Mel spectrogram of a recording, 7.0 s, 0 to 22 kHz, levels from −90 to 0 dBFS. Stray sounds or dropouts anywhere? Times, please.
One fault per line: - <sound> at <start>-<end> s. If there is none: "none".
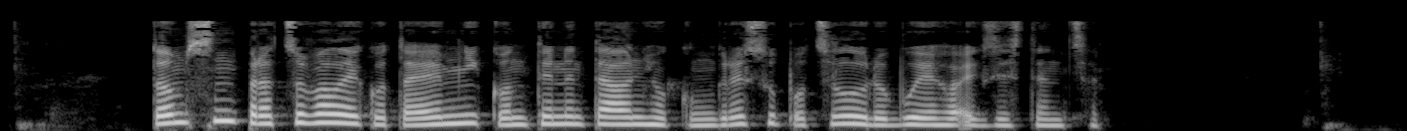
none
